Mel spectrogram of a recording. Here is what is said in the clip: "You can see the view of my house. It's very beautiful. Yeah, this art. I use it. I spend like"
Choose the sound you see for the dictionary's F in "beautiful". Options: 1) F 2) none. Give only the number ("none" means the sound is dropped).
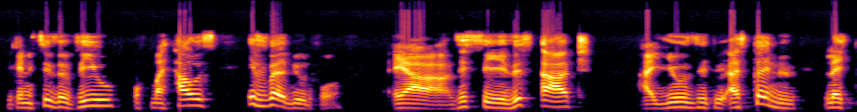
1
